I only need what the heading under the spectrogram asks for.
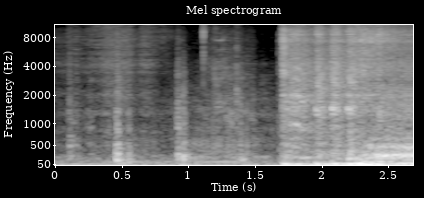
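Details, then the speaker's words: Toyota MR2 Spyder idling steadily after replacing leaking manifold-to-downpipe gasket with Remflex gasket, manifold retorqued; no exhaust leak at the joint, earlier slight rasp gone. "there is no leak at all so and even the sound of the exhaust is different like there's no there was a SL slight rasp before now there's no rasp"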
